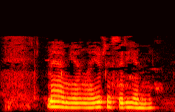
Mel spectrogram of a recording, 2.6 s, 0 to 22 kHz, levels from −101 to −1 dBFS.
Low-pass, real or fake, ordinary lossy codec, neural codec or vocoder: 7.2 kHz; real; MP3, 24 kbps; none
